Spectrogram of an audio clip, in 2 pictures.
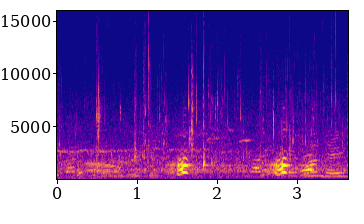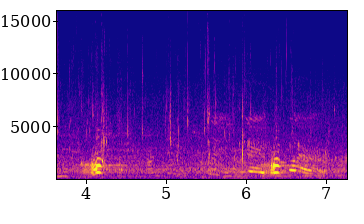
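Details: Parent mute swans at Reddish Vale Country Park chasing away their cygnets, hatched in June 2011, as they prepare to nest. Short nasal honks spaced over one second apart, with soft murmuring and voices faintly behind.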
